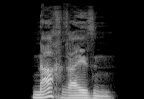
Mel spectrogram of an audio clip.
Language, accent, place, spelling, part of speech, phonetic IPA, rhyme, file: German, Germany, Berlin, nachreisen, verb, [ˈnaːxˌʁaɪ̯zn̩], -aːxʁaɪ̯zn̩, De-nachreisen.ogg
- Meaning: to follow someone's travel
